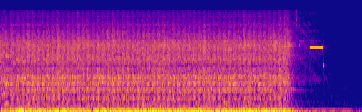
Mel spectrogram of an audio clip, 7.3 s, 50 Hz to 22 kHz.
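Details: 1988 Chevrolet Suburban with LS swap, rigged wiring with fuses pulled, first crank to build oil pressure: steady even starter churn about three beats a second for nearly six seconds, no start; healthy cranking, oil pressure achieved.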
